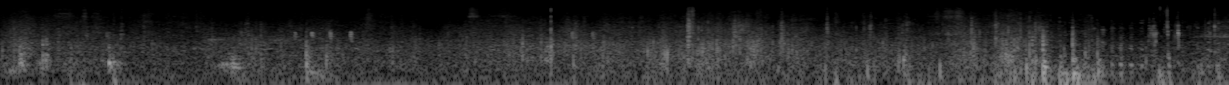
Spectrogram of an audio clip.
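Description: Footsteps crunch through straw and wet grass.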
